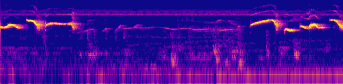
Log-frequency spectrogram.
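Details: Oriental magpie-robin singing at dusk: varied whistled phrases, some swooping, some flat and sustained, broken by a quiet gap, then a fresh run of bright rising notes; low hum and high hiss behind.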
